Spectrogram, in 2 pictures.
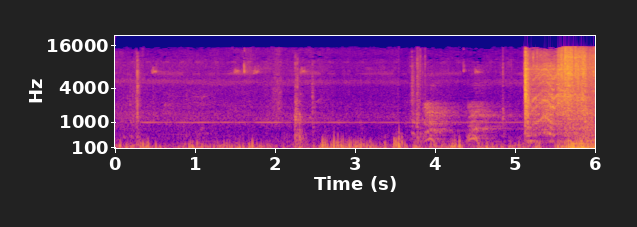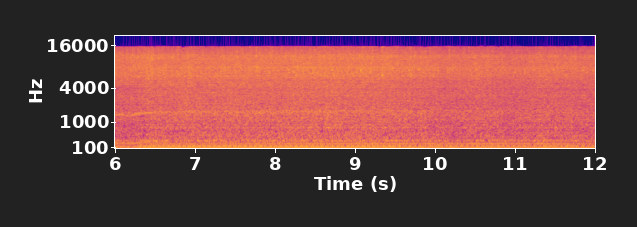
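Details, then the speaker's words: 1997 Jeep Grand Cherokee 4.0L inline-six, previous crank-no-start, after replacing camshaft position sensor (distributor pickup coil): a few quiet clicks, brief crank, engine catches and settles into a smooth, even idle. "well as you can see that was it it's up and running now"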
